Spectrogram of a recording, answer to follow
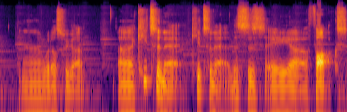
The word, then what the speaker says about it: kitsune: Like ki, like that's a unit. TSU is one unit, and then NE is another unit, so you say them kind of separately. Kitsune.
